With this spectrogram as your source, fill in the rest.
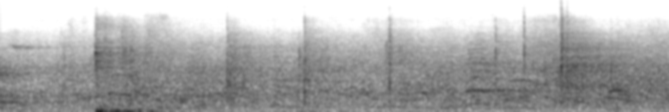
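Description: Hockey sticks slap a puck.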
